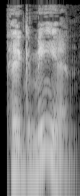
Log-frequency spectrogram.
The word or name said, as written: pygmaean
